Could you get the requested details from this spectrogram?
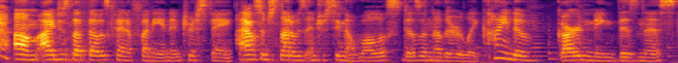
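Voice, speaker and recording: A woman speaks at a medium pitch with an enthusiastic tone and ordinary pitch variation. Music plays in the background. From Kansas, USA. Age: 20s. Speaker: YouTuber, movie reviewer. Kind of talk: casual talk to camera, movie review.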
